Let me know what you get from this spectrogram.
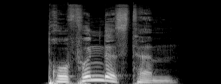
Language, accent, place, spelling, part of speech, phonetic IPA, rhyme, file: German, Germany, Berlin, profundestem, adjective, [pʁoˈfʊndəstəm], -ʊndəstəm, De-profundestem.ogg
- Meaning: strong dative masculine/neuter singular superlative degree of profund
